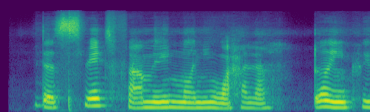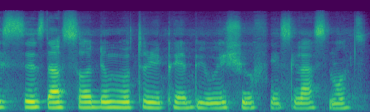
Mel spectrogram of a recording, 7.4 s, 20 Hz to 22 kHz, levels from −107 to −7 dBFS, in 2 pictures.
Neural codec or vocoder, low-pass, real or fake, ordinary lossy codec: codec, 32 kHz, 1.9 kbps, SNAC; 14.4 kHz; fake; none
